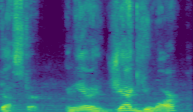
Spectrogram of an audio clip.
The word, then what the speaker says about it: Jaguar: and he had a Jaguar it's a three syllable word for those of you that say it wrong by the way jag you up he had a Jaguar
